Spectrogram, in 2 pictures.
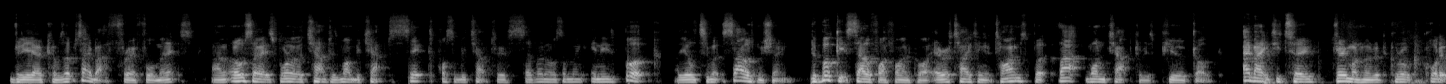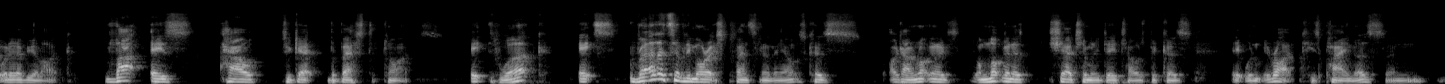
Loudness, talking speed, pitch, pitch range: -24 LUFS, 205 wpm, 115 Hz, 105-130 Hz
